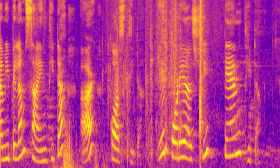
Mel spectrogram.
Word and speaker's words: cos: এর পরেরটা হচ্ছে কোসাইন থিটা।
